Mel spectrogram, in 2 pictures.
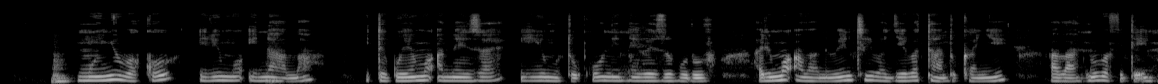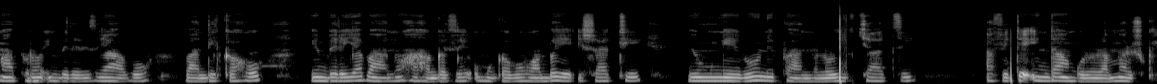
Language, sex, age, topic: Kinyarwanda, female, 18-24, government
